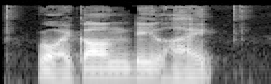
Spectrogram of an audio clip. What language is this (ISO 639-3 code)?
vie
